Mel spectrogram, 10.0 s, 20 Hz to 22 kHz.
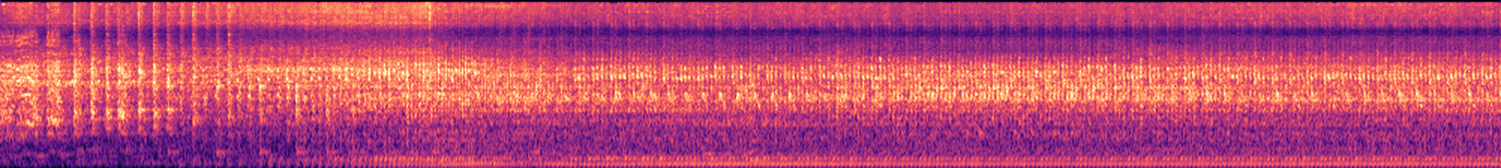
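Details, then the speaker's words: Mitsubishi MT2201 2WD rear-drive diesel mini tractor, 585 hours, glow plugs briefly preheated: catches quickly after a brief crank and settles into a steady, even idle in neutral with no knocks or extra noises. "ровно работает четко нейтралочке все смотрим работает ровно без лишних Шумов"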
